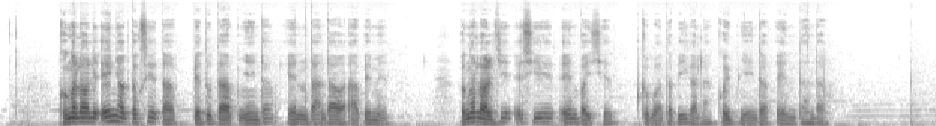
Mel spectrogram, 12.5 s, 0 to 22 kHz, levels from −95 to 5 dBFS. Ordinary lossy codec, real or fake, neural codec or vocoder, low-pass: none; real; none; none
